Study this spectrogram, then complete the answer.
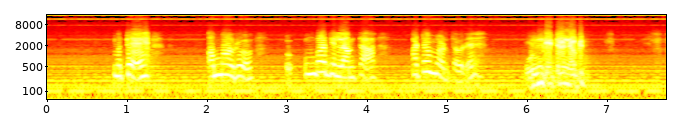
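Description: A woman speaks tearfully and with emotion, close by.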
